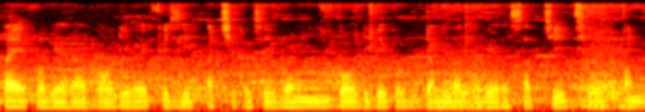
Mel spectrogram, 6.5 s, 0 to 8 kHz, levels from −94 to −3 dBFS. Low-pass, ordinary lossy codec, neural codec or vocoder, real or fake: 7.2 kHz; none; none; real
